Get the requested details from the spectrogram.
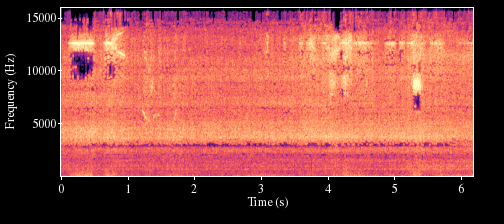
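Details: Ultrasonic piezoelectric bone saw cutting osteotomy near sinus floor in sinus technique, depth watched to avoid perforation; steady high-pitched hiss with faint squeals and irrigation spray.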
